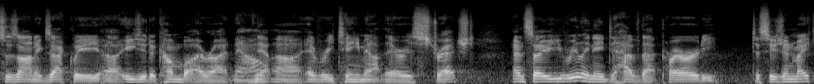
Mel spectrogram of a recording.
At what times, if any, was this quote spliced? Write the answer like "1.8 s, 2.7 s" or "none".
none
